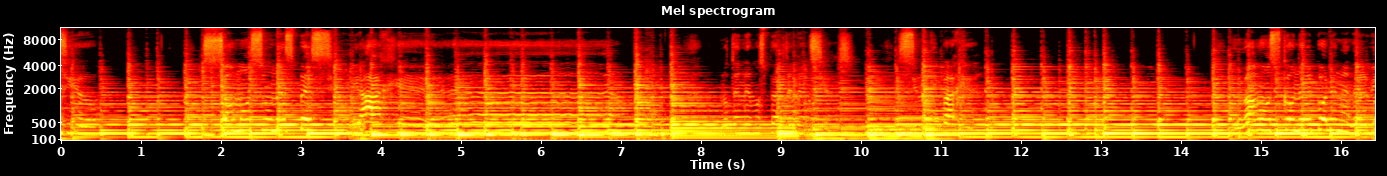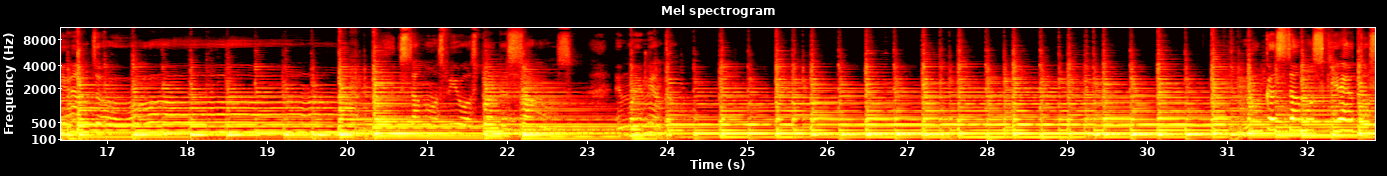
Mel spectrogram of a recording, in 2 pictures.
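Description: Acoustic guitar strumming chords in an instrumental passage of a song, with sharp percussive strokes from the strumming hand.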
